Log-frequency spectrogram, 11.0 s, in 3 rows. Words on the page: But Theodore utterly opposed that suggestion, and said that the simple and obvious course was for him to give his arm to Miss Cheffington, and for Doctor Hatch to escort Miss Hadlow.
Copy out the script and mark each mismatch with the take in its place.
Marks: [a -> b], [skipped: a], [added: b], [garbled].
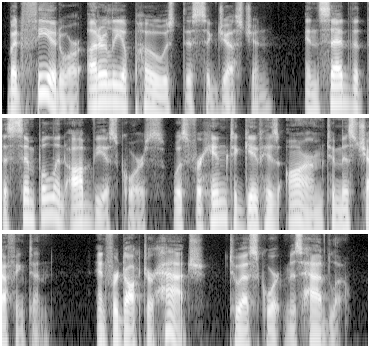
But Theodore utterly opposed [that -> this] suggestion, and said that the simple and obvious course was for him to give his arm to Miss Cheffington, and for Doctor Hatch to escort Miss Hadlow.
